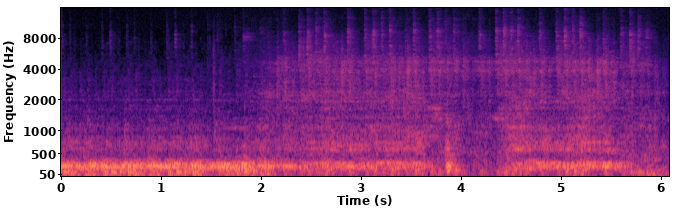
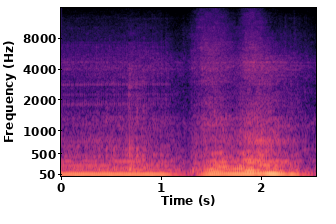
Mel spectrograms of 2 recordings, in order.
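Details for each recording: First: 1969 Mini Pickup idling, loud raspy whirring grind when clutch pedal is pressed: clutch release (throwout) bearing completely worn and has been for many years; car also not charging and won't switch off. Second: 1969 Mini Pickup after clutch release bearing repair: small petrol engine idles and rises briefly with a blip, no squeal or grinding; clutch release now completely silent.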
